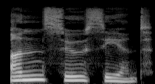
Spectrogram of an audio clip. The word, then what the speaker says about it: insouciant: Un-su-siant. Both US and UK have the same pronunciation of this word. Stress su. Keep un soft. And finish with siant clearly.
